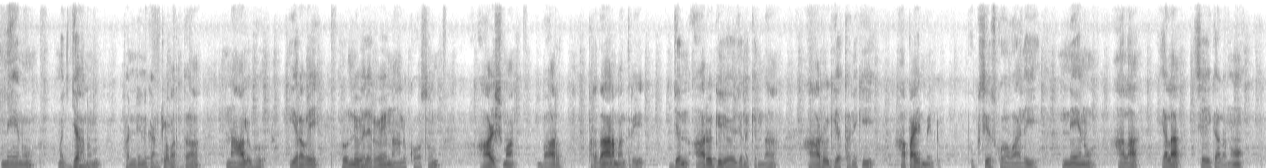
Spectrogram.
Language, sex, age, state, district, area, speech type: Telugu, male, 45-60, Andhra Pradesh, Krishna, rural, read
